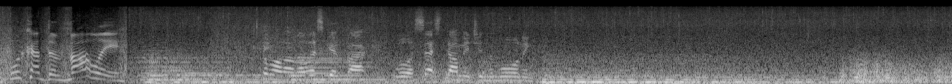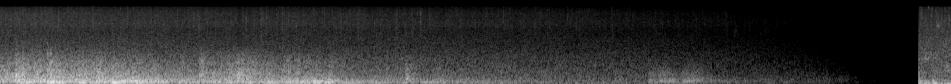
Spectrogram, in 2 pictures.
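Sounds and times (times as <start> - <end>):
steady rain: 0.0 - 18.0, 18.7 - 19.0
thunder rumbling: 1.2 - 14.3.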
